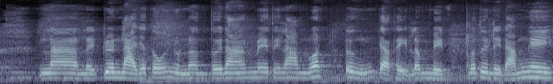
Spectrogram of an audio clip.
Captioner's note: speaking a foreign language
